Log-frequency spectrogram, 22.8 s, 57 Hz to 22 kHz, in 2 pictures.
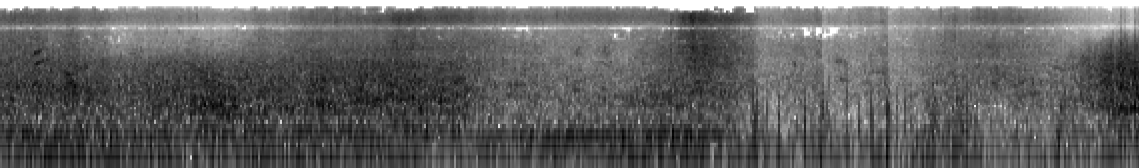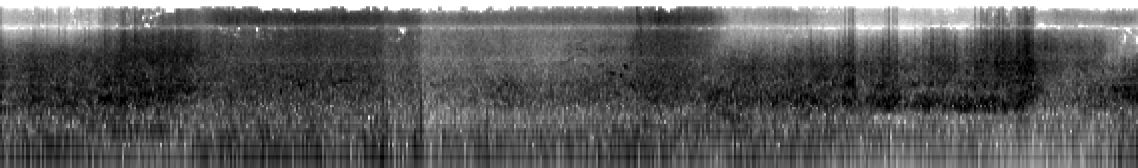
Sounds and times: Wind noise (microphone): 0.0 - 22.7.

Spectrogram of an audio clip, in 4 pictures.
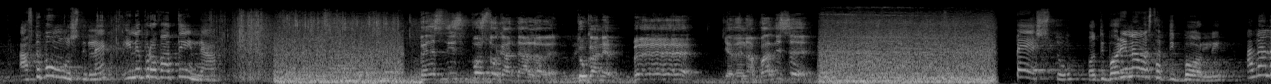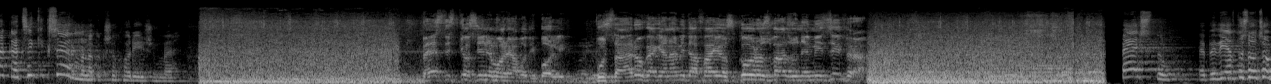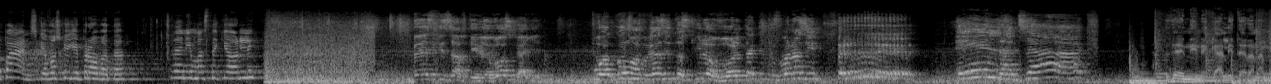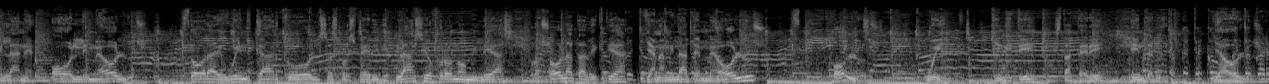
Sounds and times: Music: 36.6 - 50.8.

